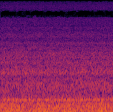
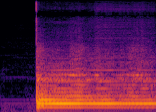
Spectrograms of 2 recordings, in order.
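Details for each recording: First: Indoor furnace blower after loose duct insulation liner, which had been sucked in and caused loud noise, was glued back and held down: steady, even rush of air with a low smooth hum and no rattles or scraping; running normally. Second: Indoor furnace at switch-on makes a loud, steady droning hum with buzzing tones; insulation liner fell off the duct into the blower, and long imbalance vibration wore it, so the blower motor must be replaced, possibly the blower wheel too.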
